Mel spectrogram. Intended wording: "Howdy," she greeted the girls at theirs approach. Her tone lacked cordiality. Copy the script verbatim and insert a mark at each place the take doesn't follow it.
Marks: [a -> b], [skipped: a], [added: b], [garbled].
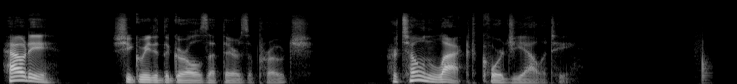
"Howdy," she greeted the girls at theirs approach. Her tone lacked cordiality.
